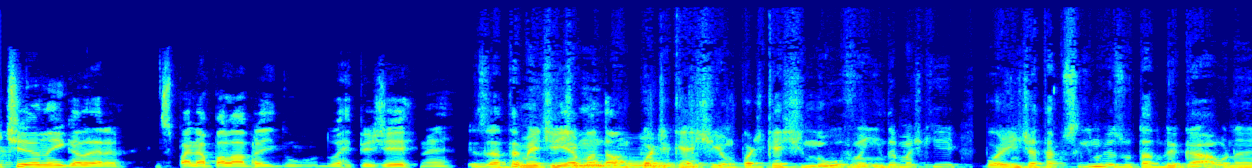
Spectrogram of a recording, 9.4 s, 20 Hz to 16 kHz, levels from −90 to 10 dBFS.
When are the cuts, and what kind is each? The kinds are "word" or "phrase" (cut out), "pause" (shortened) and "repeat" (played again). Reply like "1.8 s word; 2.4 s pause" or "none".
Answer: 7.3 s pause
